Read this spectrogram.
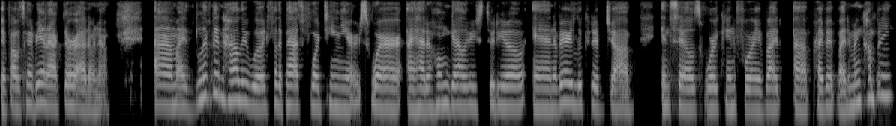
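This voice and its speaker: A woman's voice: mid-range voice, fairly even intonation, brisk, vocal fry, a little mellow, no room sound, muffled recording. A woman in her forties, from Chile, giving a nervous talk about her art gallery, reading from her phone, with many ums and uhs. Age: 40s. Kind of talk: nervous public speech read from a phone. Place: breakfast meeting room.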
